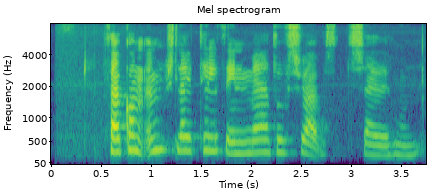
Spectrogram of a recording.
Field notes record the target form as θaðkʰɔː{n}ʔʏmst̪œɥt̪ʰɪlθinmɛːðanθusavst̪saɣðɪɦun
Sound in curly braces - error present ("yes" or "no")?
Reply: yes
